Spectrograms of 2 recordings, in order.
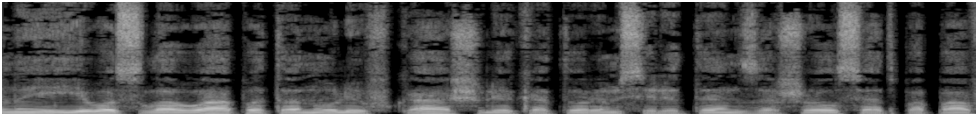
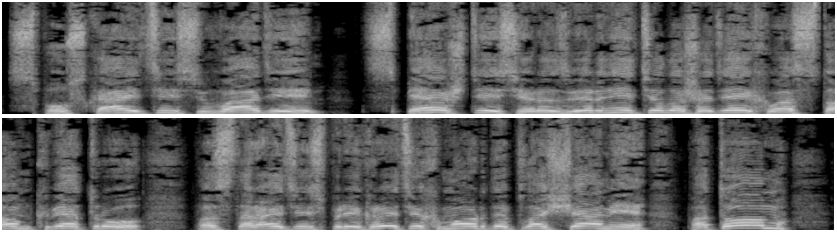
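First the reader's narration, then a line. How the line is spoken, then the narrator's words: Muffled shouted commands. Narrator (Russian): Завязав хифию вокруг лица, Селитен прокричал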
